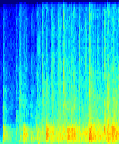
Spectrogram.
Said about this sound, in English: Okay, I got some applause in the room.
